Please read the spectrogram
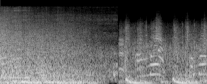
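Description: Go-kart engine and tyres skidding on asphalt as the kart drifts sideways, a dense rush with low rumble. About a second in this gives way to an edited-in sound effect of several falling, booming tones.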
